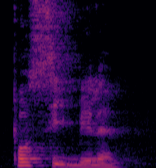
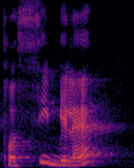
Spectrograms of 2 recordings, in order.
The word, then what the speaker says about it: possibile: Possibile. – So, if you guessed possibile, esatto, which you can probably guess means exactly.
